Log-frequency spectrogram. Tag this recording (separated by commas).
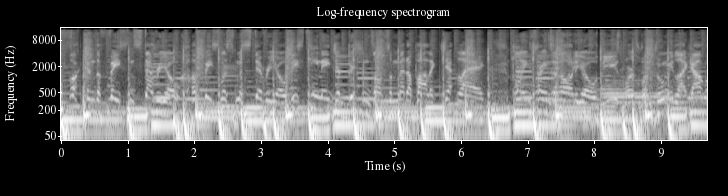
Music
